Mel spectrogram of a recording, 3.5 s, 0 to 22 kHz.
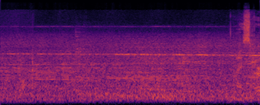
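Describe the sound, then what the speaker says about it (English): Airbus A321 airliner taking off from runway 23 right at Raleigh-Durham International, a loud, steady broadband jet roar with a sustained hiss that holds evenly throughout, heard alone. "Nice early rotation for this A321"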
